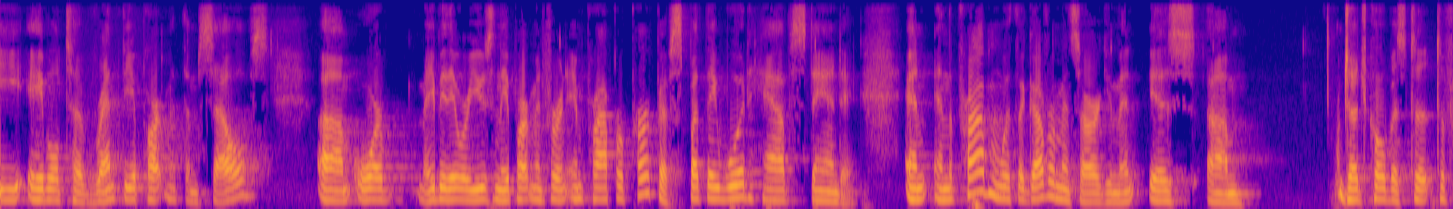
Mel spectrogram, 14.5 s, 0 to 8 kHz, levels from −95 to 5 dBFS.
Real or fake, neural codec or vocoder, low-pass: real; none; 7.2 kHz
